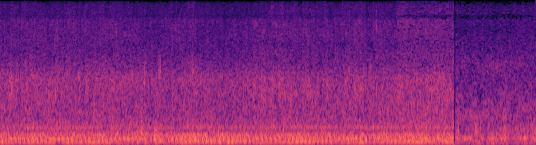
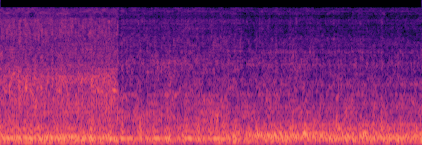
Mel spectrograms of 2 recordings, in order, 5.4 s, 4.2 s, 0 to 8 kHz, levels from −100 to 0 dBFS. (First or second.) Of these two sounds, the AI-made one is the second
